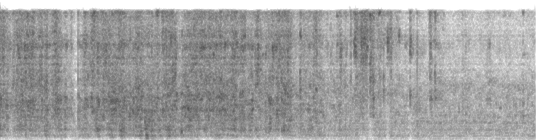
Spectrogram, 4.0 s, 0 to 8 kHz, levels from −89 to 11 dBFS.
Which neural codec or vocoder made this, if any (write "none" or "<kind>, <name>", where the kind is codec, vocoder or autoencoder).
vocoder, HiFi-GAN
